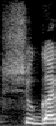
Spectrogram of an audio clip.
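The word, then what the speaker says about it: sugar: सबसे पहला वर्ड आपका है शुगर, उसमें हम लोग शुगर बोल रहे हैं, तो ये जो है शलगम वाले श का उच्चारण है।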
